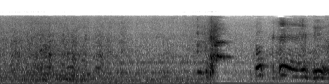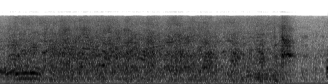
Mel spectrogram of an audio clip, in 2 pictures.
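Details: A few sharp, sudden infant hiccups with a brief voiced squeal over steady background hiss; baby hiccups.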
